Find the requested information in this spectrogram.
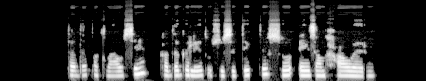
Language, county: Lithuanian, Marijampolė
